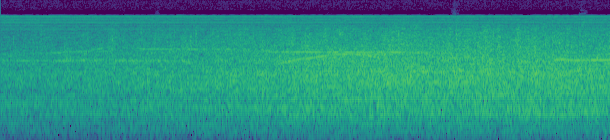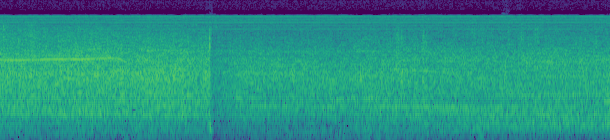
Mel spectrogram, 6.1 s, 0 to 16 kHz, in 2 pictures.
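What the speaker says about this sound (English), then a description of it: "Sellout crowd on their feet." Sellout crowd at a 1998 Expos–Cardinals baseball game rising to its feet, a dense, continuous roar of cheering that swells and holds, with faint announcer talk beneath.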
